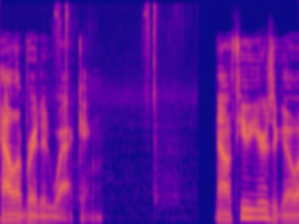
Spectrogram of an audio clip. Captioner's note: hammer thuds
